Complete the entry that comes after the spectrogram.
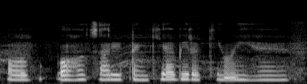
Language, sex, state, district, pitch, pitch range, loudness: Hindi, male, Bihar, West Champaran, 215 Hz, 210-225 Hz, -20 LUFS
